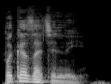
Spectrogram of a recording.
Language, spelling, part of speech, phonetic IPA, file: Russian, показательный, adjective, [pəkɐˈzatʲɪlʲnɨj], Ru-показательный.ogg
- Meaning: 1. significant, revealing, indicative 2. demonstration 3. model 4. exponential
